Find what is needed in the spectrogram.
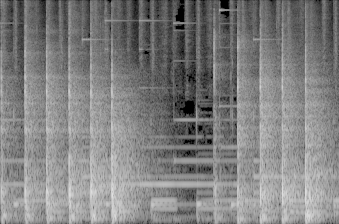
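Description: A hammer driving nails into cedar birdhouse boards: quick sharp blows, about three or four a second, in two runs with a short pause about halfway.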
